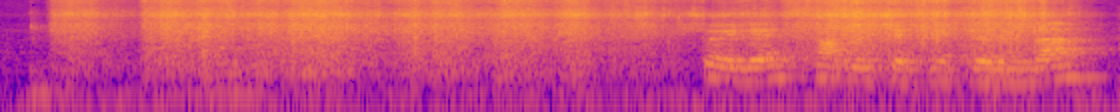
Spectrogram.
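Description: A plastic wrapper rustles and crinkles close by.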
